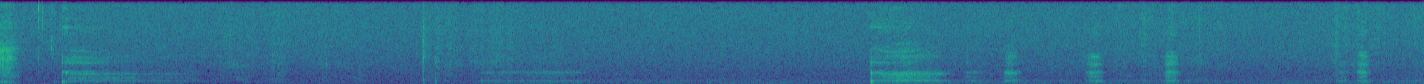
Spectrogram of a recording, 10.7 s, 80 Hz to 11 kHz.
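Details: Stifled sneezing fit from a head cold, nearly nonstop for 30 minutes after waking, with stuffy, snotty nose: repeated muffled, held-in sneezes with sniffing and breathy catches between.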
